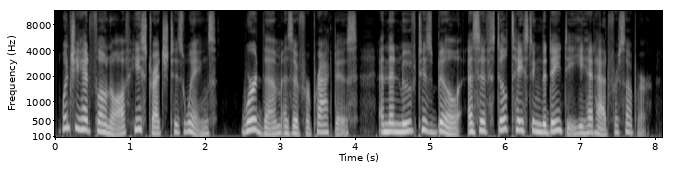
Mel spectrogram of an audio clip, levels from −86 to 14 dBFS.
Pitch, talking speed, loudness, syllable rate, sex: 200 Hz, 230 wpm, -17 LUFS, 5.4 syllables/s, female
